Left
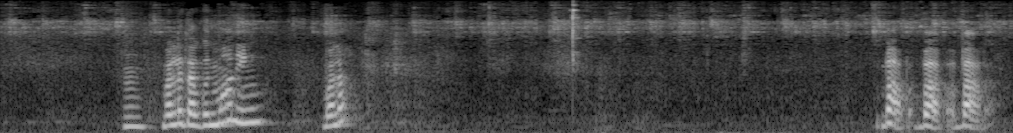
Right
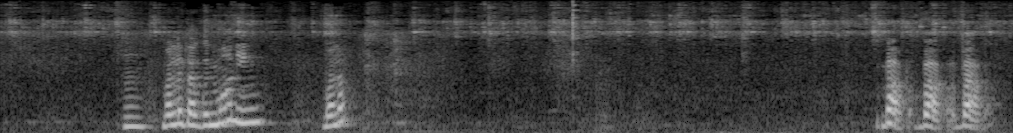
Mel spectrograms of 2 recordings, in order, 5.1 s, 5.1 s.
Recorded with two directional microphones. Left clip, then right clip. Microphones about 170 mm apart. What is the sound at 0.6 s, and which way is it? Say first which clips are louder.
Speech: left 3 dB; 5° right (ahead or behind).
